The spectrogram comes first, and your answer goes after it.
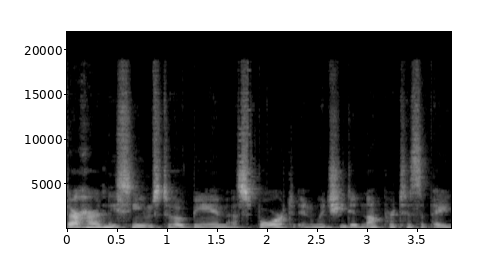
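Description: Speaking in a normal speaking voice, a man uses a fairly low pitch and ordinary pitch variation at a fairly slow pace. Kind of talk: audiobook-style reading aloud of a scholarly essay on literary history. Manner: measured, formal, clearly enunciated academic delivery.

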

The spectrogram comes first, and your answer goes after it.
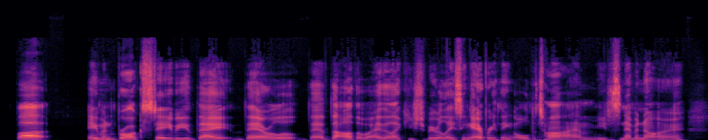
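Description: A very deep, low female voice in an Australian accent, at a fairly quick pace, with ordinary pitch variation, big swings in loudness and a very clean, silent background. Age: 20s. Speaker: DJ and singer-songwriter. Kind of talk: casual chat. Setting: studio.

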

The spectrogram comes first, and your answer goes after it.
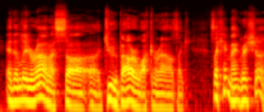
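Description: With an American accent, a man at medium pitch talks at a very fast pace, his pitch swinging very widely. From US Midwest, Champaign, Illinois. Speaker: rock drummer. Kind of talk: casual chat.

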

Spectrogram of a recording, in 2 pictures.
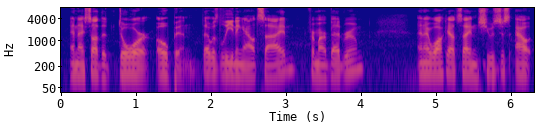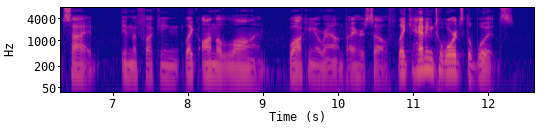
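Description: Recorded very cleanly with a silent background, a man with an American accent and a normal speaking voice talks at a moderate pace, his fairly low pitch showing ordinary variation. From Philadelphia, West Philly. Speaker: comedian podcast host. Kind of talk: casual chat. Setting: garage.

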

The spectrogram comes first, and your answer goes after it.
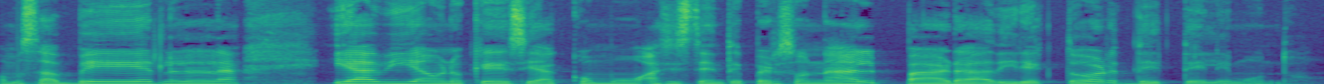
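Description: A woman with an unremarkable speaking voice talks at a medium pitch and a moderate pace, her intonation fairly even. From Colombia. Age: 30s. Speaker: US Air Force officer. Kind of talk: casual interview.

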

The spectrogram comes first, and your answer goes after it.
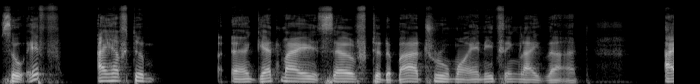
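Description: Recorded very cleanly against a silent background, a man's medium-pitched voice with ordinary pitch variation comes through dry and close with no echo. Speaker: radio host, blind. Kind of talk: casual chat.

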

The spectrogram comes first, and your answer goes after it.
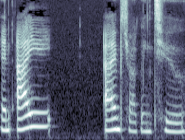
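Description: In a dark, mellow tone, a woman talks with a non-native accent. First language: not English. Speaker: podcaster. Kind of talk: solo casual monologue. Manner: halting.

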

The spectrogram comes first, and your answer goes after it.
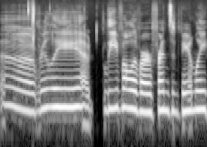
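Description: A high-pitched woman with a Midwestern US accent at a moderate pace, in a very clean, dry, close recording with a silent background and no echo. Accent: US Midwest. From Indiana, US Midwest. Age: 30s. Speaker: podcast host and running coach. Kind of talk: casual chat.

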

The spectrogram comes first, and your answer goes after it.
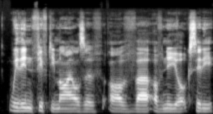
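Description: A man speaks in an Australian accent. The recording is very clean, with a silent background. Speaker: software company founder and CEO. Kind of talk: interview.

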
